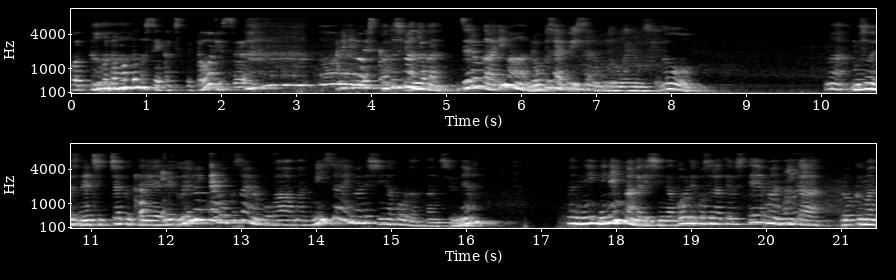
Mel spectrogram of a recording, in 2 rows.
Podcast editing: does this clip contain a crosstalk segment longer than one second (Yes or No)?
Yes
